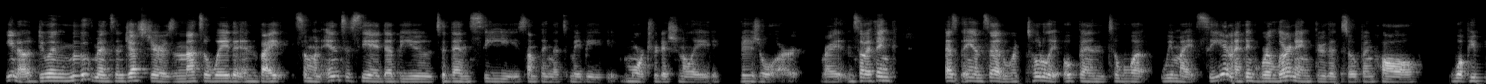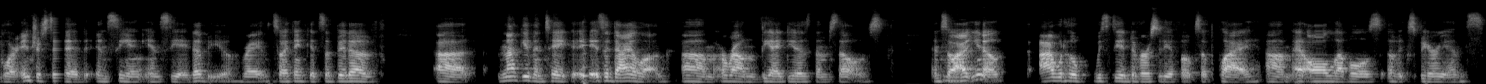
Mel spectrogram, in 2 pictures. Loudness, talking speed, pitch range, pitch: -22 LUFS, 205 wpm, 125-175 Hz, 145 Hz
